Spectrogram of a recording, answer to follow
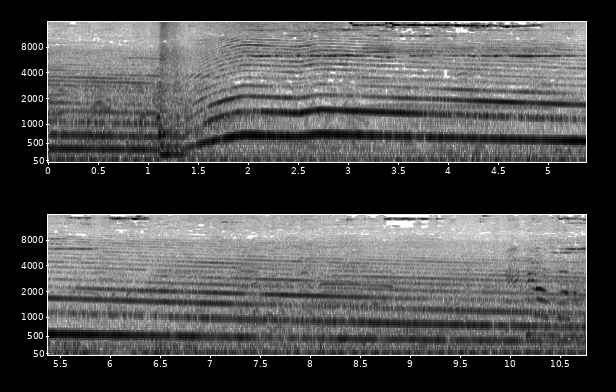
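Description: Fire engine siren on a ladder truck, winding up quickly about a second in, then slowly winding down in pitch for the rest of the time, over a low rumble.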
